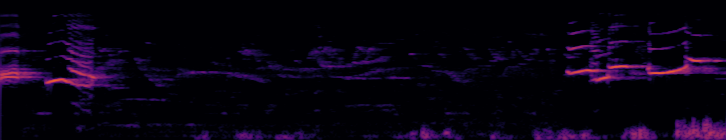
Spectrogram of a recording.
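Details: Oriental magpie-robin song said to provoke other males into fighting: loud whistled phrases and a long wavering note, then bright high whistles after a pause, with low knocking thumps in the background.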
